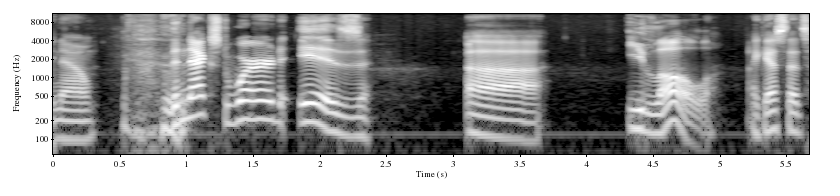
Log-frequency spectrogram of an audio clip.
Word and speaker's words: Elul: The next word is elul. I guess that's how you say it. Or no, it'd be elul.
